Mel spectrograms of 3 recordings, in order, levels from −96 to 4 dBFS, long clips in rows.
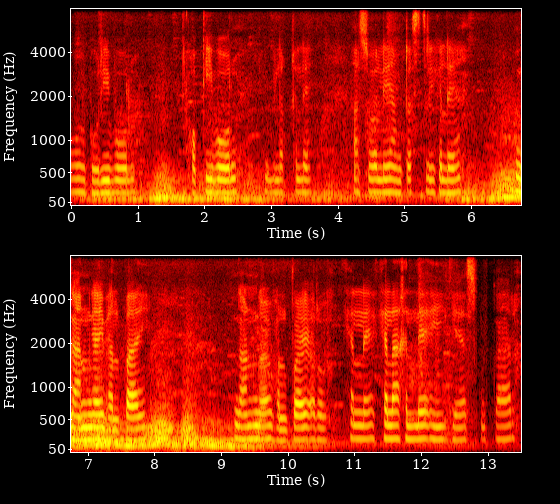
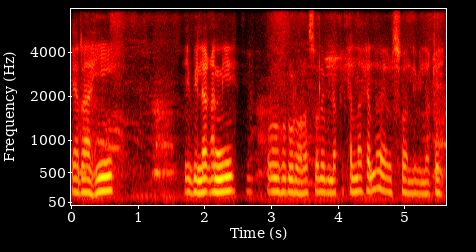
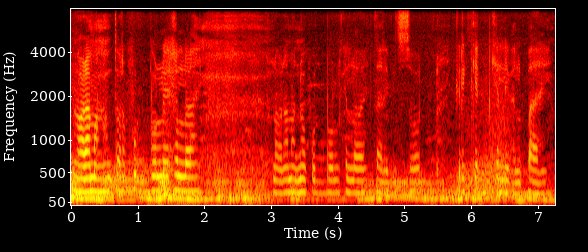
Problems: constant background noise, background conversations at intervals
